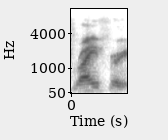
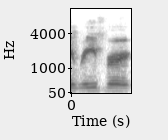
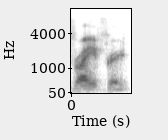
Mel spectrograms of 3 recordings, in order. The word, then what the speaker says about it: Reifert: It's Reifert. Most people say Reifert, but it is Reifert.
